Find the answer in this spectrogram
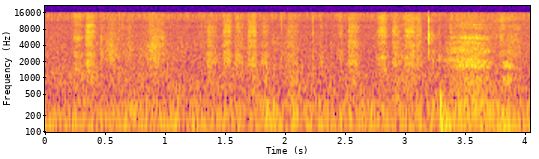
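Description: Very faint scratching of a felt-tip marker drawing and writing on paper, in short irregular strokes.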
